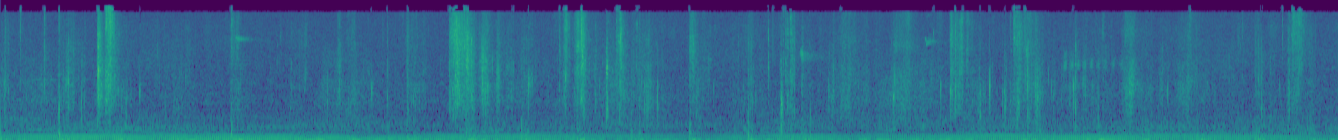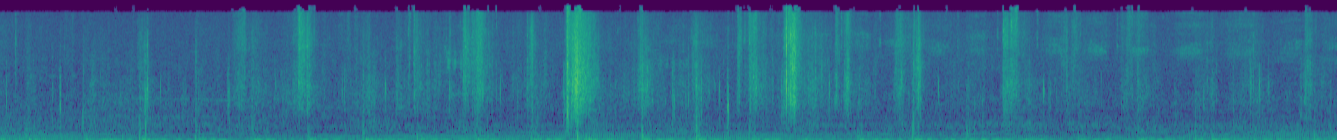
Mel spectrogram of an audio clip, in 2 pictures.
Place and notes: walk with surprise, Šturmovci, Slovenia - moment
walk with surprise - rise of a partridge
